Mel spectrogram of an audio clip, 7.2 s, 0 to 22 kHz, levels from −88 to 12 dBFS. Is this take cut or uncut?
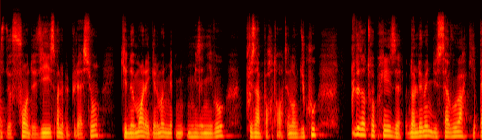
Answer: uncut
